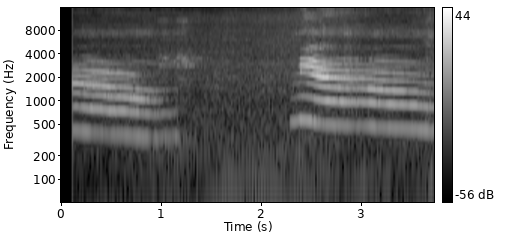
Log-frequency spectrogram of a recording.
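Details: A Cocker Spaniel gives two drawn-out, steady howls, each sliding gently downward in pitch, in response to hearing a cat's meow imitated by a person.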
